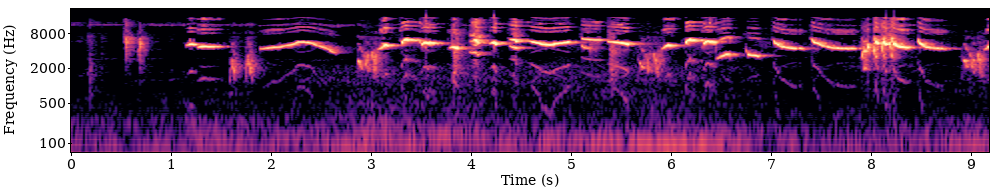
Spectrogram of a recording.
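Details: Srikatan or golden-bellied gerygone, kerongkongan style song used to tutor songbirds: after a short pause, a sustained run of high wavering whistles, rising and falling slurs and sharp chips, over a faint low hum.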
